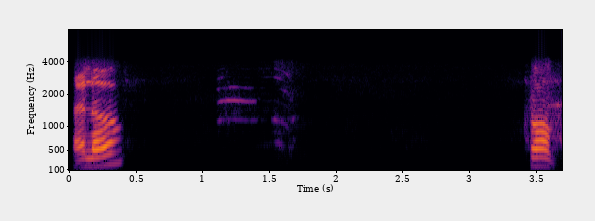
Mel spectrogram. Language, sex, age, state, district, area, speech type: Assamese, male, 60+, Assam, Dibrugarh, urban, conversation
